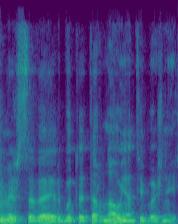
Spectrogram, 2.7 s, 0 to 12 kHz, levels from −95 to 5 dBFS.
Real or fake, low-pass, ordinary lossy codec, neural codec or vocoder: real; 10.8 kHz; Opus, 32 kbps; none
